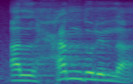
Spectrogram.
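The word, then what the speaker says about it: الحمد لله: আলহামদুলিল্লাহ। এই হা এর মাখরাজ কোথায়? হা এর মাখরাজ কোথায় বলেন একজন? কণ্ঠনালীর মাঝখান থেকে।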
